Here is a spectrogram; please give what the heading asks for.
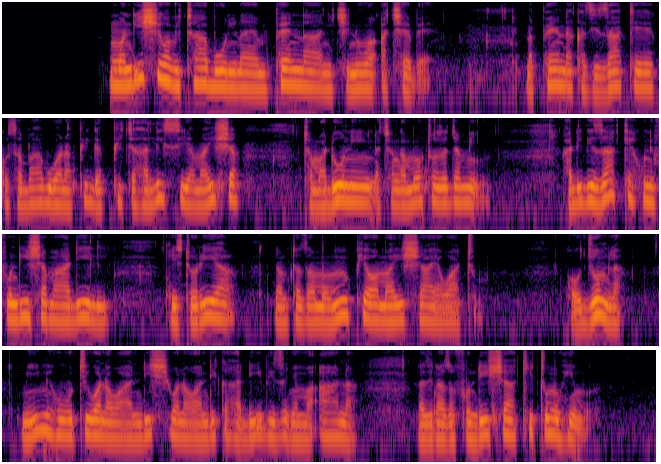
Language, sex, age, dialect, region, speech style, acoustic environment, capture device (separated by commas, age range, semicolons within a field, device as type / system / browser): Swahili, male, 25-34, Kenya - Mombasa, Kenya, relaxed; stressed, silence, mobile / Linux / Chrome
